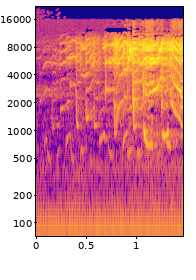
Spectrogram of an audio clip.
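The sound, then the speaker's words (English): A Montezuma oropendola (Psarocolius montezuma), a bird, calls: a rapid run of liquid, gurgling, warbling notes that sweep up and down, growing louder toward the end, with no talking. “It's a bird.”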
